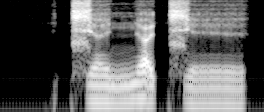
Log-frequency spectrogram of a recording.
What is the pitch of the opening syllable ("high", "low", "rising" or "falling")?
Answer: low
